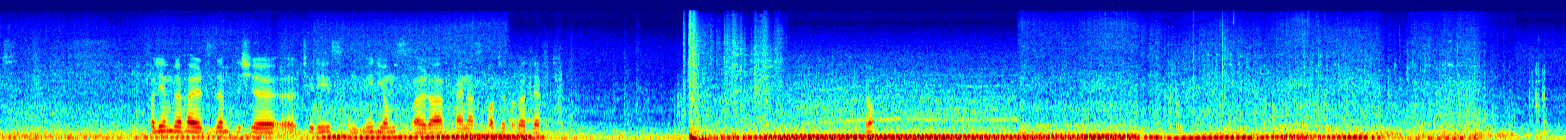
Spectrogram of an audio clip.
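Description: A tank engine rumbles and roars.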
